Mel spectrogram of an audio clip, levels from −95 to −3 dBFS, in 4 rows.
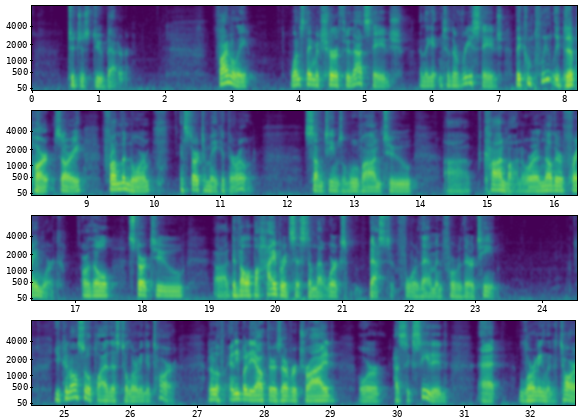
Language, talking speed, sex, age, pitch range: English, 160 wpm, male, 40-59, 100-130 Hz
